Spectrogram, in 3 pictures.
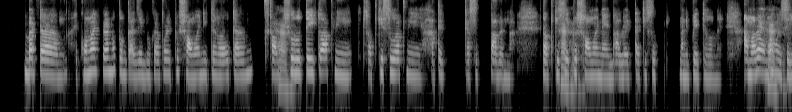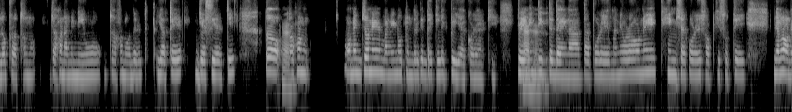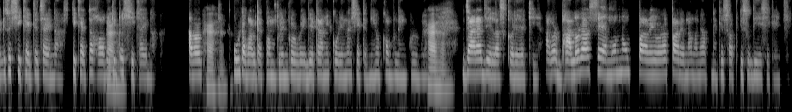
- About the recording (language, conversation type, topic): Bengali, unstructured, আপনার কাজের পরিবেশ কেমন লাগে?
- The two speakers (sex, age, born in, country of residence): female, 25-29, United States, United States; male, 25-29, Bangladesh, Bangladesh
- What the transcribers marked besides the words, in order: none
